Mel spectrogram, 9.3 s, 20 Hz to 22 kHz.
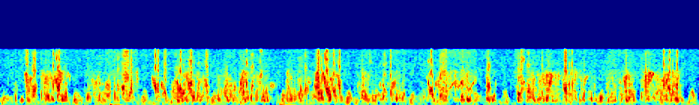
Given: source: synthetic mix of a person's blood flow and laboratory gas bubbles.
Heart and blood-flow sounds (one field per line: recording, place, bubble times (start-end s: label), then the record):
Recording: Doppler ultrasound of blood flow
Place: precordium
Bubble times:
0.17-0.96 s: bubbles
1.12-1.87 s: bubbles
2.00-2.81 s: bubbles
2.88-3.71 s: bubbles
3.81-4.59 s: bubbles
4.72-5.42 s: bubbles
5.58-6.36 s: bubbles
6.46-6.65 s: bubbles
6.87-7.99 s: bubbles
8.08-8.50 s: bubbles
8.53-9.14 s: bubbles
From the record:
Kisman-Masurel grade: 444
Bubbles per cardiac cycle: continuous sound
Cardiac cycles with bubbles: 100%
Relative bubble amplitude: maximal (0.775 to 0.999)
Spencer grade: 4 (maximum detectable bubble signal sounding continuously throughout systole and diastole of every cardiac period, and overriding the amplitude of the normal cardiac signals)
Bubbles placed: only in the low amplitude regions of the cardiac cycle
